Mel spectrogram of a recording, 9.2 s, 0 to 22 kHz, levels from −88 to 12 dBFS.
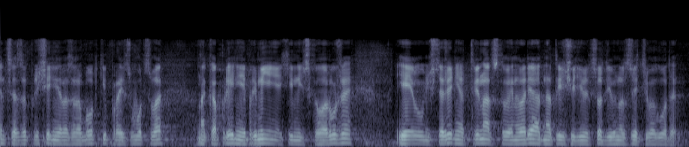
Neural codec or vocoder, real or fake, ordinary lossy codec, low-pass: codec, 44.1 kHz, 7.8 kbps, Pupu-Codec; fake; none; 7.2 kHz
